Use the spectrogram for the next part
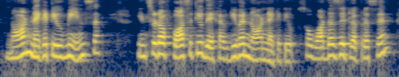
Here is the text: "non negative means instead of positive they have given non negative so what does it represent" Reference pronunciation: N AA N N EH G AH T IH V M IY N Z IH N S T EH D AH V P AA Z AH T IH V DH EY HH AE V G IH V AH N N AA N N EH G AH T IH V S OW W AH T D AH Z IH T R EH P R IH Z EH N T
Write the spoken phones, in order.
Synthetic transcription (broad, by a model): N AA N N EH G AH T IH V M IY N S IH N S T EH D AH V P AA S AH T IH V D EY HH AE V G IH V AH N N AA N N EH G AH T IH V S OW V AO T D AH Z IH T R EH P R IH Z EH N T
